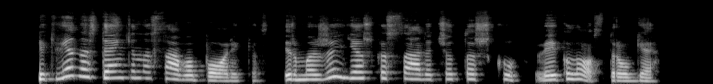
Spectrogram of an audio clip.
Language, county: Lithuanian, Vilnius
